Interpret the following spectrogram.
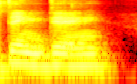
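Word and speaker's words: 钉钉: And then they also have DingTalk, which they interestingly pronounce Ding Ding, which is an app that provides services like text messaging and voicemail, things along those lines.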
